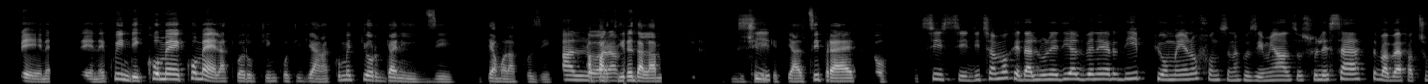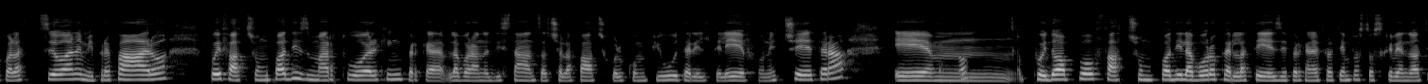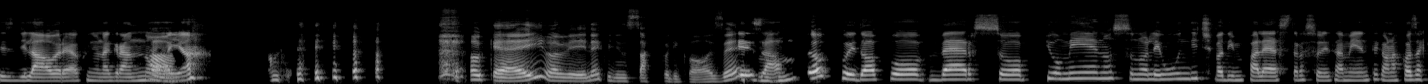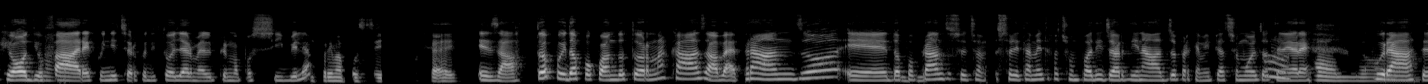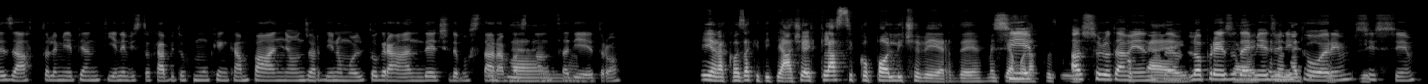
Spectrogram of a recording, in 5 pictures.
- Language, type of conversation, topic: Italian, podcast, Come gestisci davvero l’equilibrio tra lavoro e vita privata?
- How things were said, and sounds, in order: "mattina" said as "tina"; other background noise; "Certo" said as "eto"; laughing while speaking: "noia"; laughing while speaking: "Okay"; laugh; tapping; "Sì" said as "ì"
